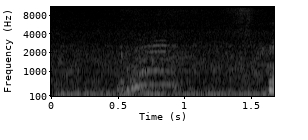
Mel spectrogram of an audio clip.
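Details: Ao, a young cat on a trip to the vet, tense but not badly frightened, gives a faint short rising-then-falling meow over a steady low hum, with a person's gentle voice coaxing before and after.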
